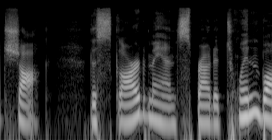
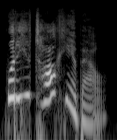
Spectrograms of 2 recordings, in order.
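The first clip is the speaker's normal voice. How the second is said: very high, louder baffled question; perplexed; 5 dB louder, faster than usual. Acted. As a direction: demand an explanation, thoroughly puzzled.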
